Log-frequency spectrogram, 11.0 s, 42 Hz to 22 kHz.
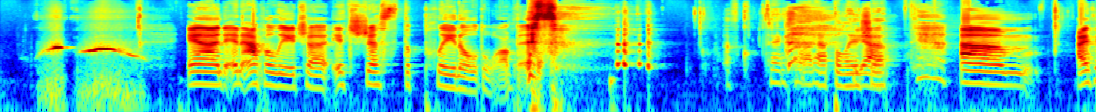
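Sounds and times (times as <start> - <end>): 
person whistling two notes: 0.4 - 1.5
speech: 1.9 - 5.7, 7.7 - 10.9.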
